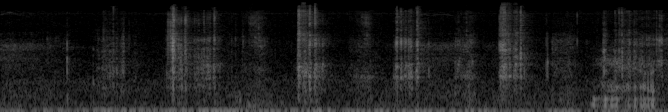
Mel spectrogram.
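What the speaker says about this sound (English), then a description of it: "keep your scissors at an angle so you don't cut into your" Several quick, crisp snips of scissors cutting through paper, spaced in an uneven rhythm, close and fairly quiet.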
